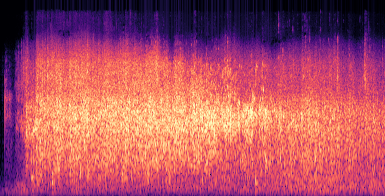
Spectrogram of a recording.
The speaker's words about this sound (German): Und ich denke, er verdient einen besonderen Applaus, dass er dies in Deutsch versuchen wird.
